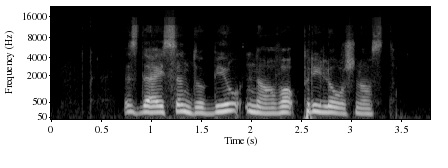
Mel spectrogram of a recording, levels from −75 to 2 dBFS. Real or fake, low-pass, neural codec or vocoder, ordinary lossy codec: fake; 19.8 kHz; vocoder, 44.1 kHz, 128 mel bands, Pupu-Vocoder; Opus, 16 kbps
